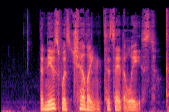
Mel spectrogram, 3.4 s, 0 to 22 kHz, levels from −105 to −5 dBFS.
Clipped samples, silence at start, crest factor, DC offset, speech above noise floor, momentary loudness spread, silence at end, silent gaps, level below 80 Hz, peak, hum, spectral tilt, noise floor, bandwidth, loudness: under 0.1%; 0.1 s; 18 dB; under 0.1%; 36 dB; 10 LU; 0 s; none; -50 dBFS; -6 dBFS; none; -5 dB/octave; -58 dBFS; 16 kHz; -22 LUFS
